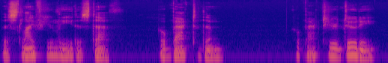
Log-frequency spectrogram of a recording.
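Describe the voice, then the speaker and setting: A man voicing a tender young woman in love, soft and pleading, in an audiobook. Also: medium pitch, flat delivery, a little slow, vocal fry, slightly rough, voice pushed up, full character voice. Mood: tearful pleading. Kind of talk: audiobook character voice.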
